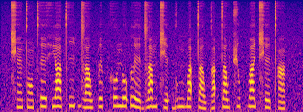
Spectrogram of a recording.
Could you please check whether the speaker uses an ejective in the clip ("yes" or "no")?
no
